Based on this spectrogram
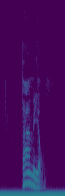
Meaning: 1. Tamil; language spoken in the state of Tamil Nadu, India and in Sri Lanka, Singapore, Malaysia 2. Tamil; A person born in one of those regions, belonging to the Tamil people
- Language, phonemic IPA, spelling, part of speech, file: Dutch, /ˈtaː.mil/, Tamil, proper noun, Nl-Tamil.ogg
